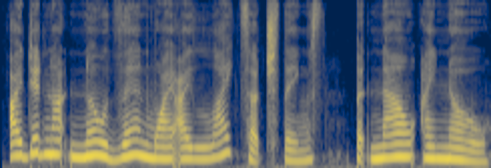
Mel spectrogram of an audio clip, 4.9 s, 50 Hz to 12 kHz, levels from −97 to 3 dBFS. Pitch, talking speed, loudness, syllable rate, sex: 205 Hz, 170 wpm, -14 LUFS, 3.5 syllables/s, female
